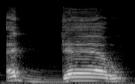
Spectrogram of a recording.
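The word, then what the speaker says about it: الدار: Ici, on fait la même chose avec ad-daru.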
